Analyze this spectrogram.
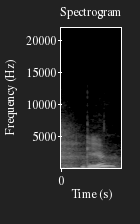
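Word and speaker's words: Gere: and richard jarrah jared i have no idea how to say his turn i'm sorry gear gear here literal gear yeah yeah there we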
